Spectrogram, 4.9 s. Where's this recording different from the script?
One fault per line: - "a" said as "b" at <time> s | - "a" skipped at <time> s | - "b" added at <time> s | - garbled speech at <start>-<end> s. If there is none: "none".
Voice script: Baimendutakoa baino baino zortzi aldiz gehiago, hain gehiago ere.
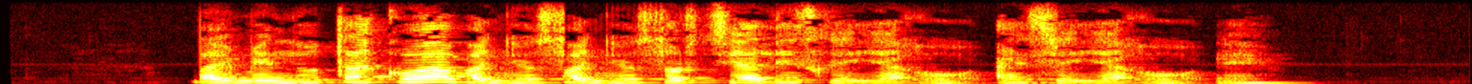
none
